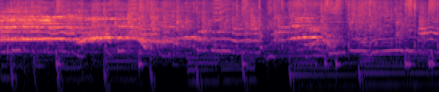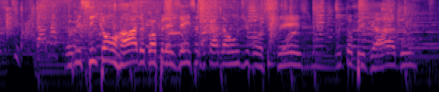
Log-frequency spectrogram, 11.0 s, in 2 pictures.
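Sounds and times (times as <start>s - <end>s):
whoops and shouting voices: 0.0s - 4.6s
crowd applauding: 0.0s - 9.1s
speech: 6.3s - 10.8s.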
